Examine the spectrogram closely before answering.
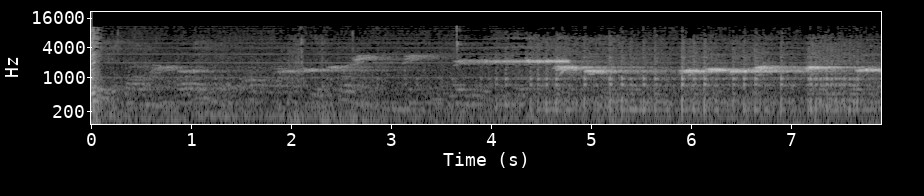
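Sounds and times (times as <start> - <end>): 
jaunty military march tune from a film soundtrack whistled: 2.1 - 7.8.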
